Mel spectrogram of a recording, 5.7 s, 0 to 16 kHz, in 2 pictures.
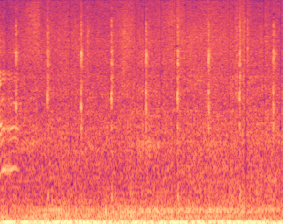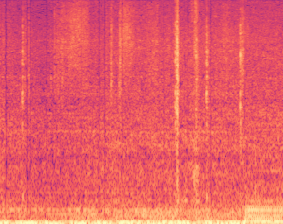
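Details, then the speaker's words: BMW E60 528ix after a hub bearing replacement, driven at about 20–25 mph, where it previously made a horrible sound: steady low road rumble with no growl or hum rising with speed, only rusty brakes audible. Wheel bearings healthy. "it was the bad bearing it was the bad bearing because right now it doesn't produce those horrible sounds anymore"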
